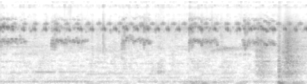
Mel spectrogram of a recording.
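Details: Captive Budgerigars, a pair feeding five chicks, in an aviary. Rapid, scratchy chirps and short chattering phrases repeat over a continuous high trilling background, ending with a sudden rustle or thump.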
